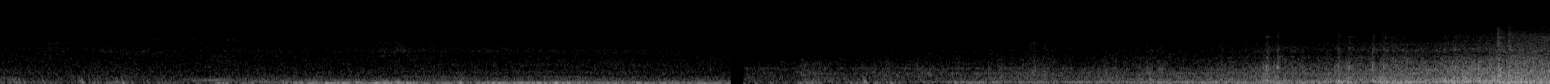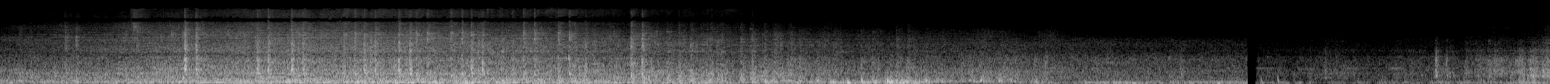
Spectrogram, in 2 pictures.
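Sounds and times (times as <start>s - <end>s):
diesel train passing: 0.0s - 31.0s
wheels clacking over rail joints: 10.1s - 26.2s.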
